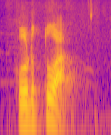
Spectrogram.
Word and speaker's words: Courtois: ¿Cómo se, pronuncia, el apellido? Ayúdame. Courtois.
